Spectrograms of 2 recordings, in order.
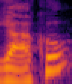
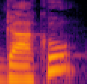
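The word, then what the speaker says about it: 学: questo è studio e si legge gaku oppure gak questo è Zu piccolo quando c'è un altro kanji dopo per suonare meglio va a raddoppiare la parola che c'è dopo quando suono meglio e ha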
